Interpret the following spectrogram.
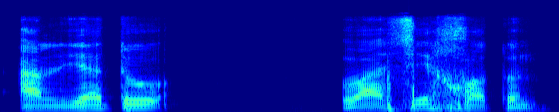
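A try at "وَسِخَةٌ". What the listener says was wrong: Ya, jadi wahnya jangan panjang karena tidak ada alif situ. Jangan wasikhun tapi wasikhun. Jangan wasikhotun tapi wasikhotun.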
